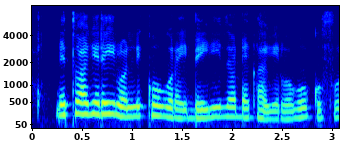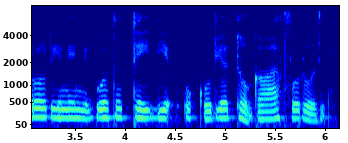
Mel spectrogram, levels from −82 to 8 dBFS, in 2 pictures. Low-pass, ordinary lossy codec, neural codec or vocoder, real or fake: 7.2 kHz; MP3, 64 kbps; codec, 24 kHz, 3 kbps, HILCodec; fake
